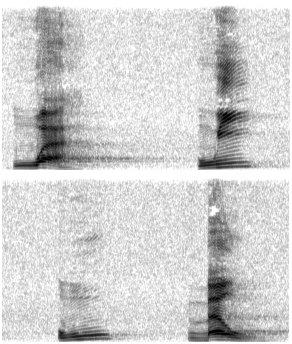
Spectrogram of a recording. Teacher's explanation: huruf wa diucapkan dengan cara memonyongkan dua bibir kita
